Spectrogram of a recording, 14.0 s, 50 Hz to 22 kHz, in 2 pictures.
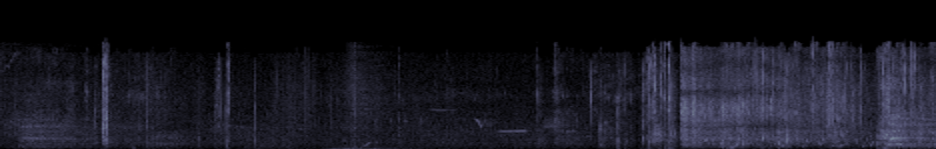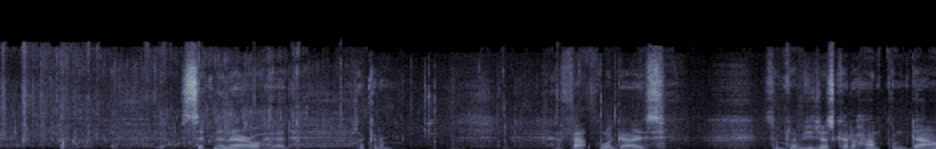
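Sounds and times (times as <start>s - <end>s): fish splashing in water: 4.8s - 8.8s.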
